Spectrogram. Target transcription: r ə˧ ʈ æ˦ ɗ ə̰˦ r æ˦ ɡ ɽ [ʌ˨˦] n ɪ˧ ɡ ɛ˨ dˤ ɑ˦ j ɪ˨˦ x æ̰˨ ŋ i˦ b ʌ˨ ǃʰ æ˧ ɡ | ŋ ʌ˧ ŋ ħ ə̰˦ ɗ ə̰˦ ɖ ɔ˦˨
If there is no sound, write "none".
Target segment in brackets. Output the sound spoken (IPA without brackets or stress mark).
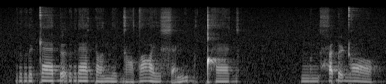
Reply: ʌ˨˦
